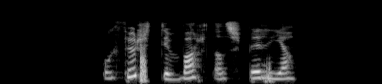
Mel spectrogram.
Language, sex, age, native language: Icelandic, female, 10, Icelandic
